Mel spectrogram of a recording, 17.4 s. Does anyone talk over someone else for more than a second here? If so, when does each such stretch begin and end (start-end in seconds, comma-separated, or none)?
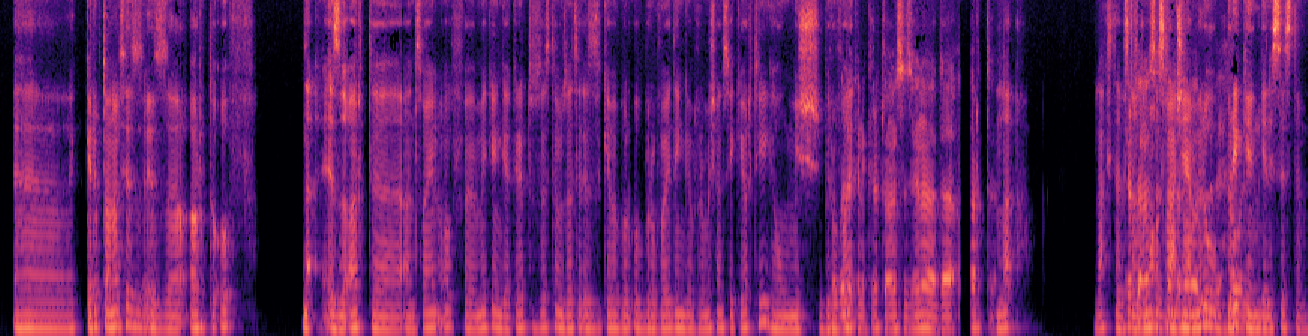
14.9-16.8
